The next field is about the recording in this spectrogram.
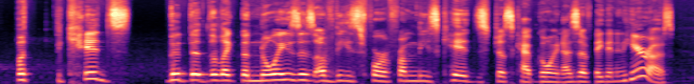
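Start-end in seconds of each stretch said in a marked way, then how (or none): none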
